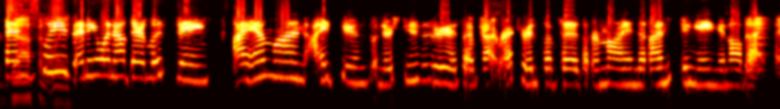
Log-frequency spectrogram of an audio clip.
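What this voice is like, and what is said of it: Squeaky, unusual talking voice. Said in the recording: “my squeaky, weird voice, talking voice”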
